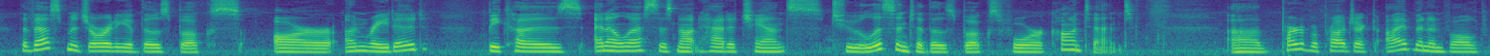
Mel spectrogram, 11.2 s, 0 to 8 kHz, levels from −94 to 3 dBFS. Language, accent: English, American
